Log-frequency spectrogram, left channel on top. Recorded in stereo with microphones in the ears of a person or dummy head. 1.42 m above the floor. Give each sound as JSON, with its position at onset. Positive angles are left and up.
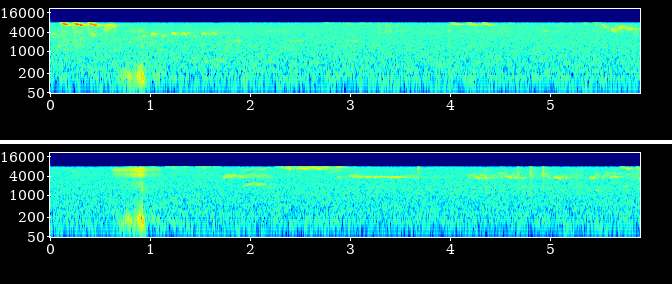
{"t": 0.6, "sound": "a whoosh", "side_deg": -85}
